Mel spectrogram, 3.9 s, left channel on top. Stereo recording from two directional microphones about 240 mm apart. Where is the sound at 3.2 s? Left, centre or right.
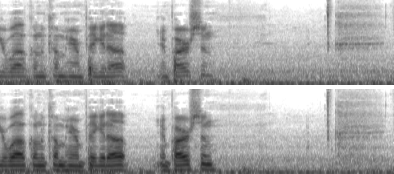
Centre.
